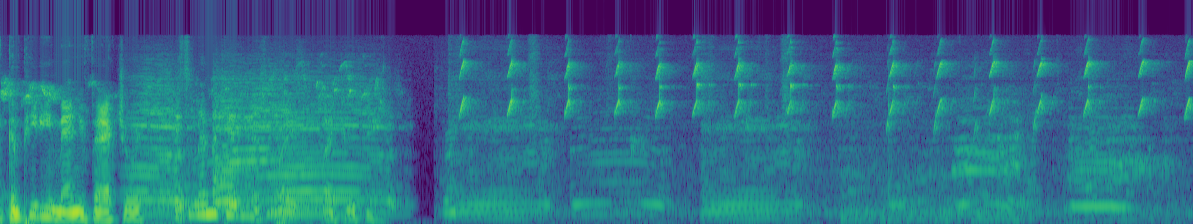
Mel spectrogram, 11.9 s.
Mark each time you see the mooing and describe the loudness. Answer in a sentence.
The mooing can be heard from 1.1 to 11.8 s, getting quieter then louder.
